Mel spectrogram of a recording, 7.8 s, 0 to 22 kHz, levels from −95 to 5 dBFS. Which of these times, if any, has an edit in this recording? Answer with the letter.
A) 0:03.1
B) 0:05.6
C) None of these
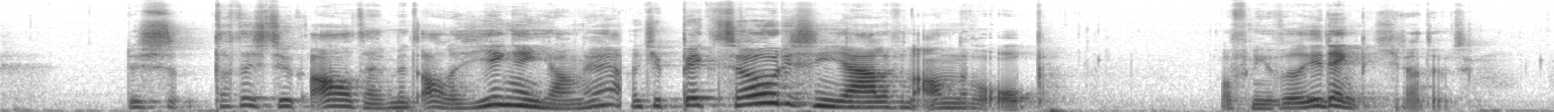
A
